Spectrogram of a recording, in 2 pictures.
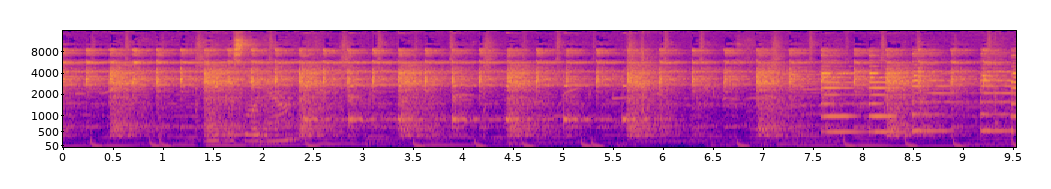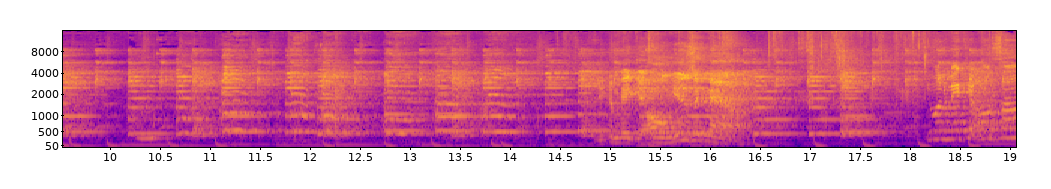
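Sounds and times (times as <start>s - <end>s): electronic keyboard melody: 0.0s - 19.0s
toy keyboard drum rhythm: 0.0s - 19.0s.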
